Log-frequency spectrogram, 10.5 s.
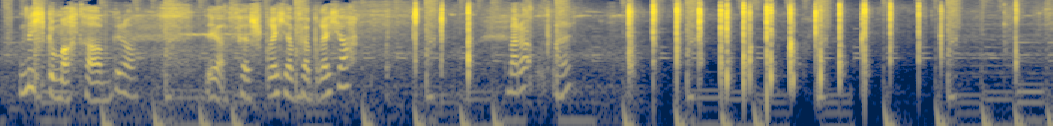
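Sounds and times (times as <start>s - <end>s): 
speech: 0.2s - 3.8s, 5.0s - 5.8s
hands clapping: 3.9s - 5.7s, 6.2s - 10.3s.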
